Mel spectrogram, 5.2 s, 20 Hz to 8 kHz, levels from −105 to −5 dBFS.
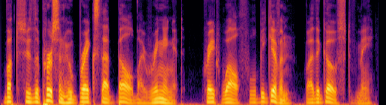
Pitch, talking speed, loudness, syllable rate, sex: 100 Hz, 245 wpm, -19 LUFS, 5.3 syllables/s, male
